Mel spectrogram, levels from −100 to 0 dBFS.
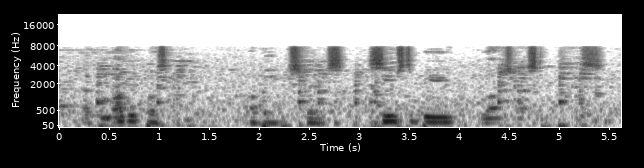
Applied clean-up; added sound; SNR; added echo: classical method Wiener filter.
